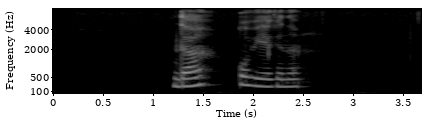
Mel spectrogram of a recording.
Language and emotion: Russian, neutral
